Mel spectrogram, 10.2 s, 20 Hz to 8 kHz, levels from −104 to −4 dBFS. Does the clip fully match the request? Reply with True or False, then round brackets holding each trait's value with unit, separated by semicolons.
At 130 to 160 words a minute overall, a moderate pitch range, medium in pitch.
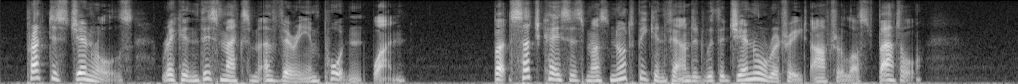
False (140 wpm; 5.7 semitones; 170 Hz)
